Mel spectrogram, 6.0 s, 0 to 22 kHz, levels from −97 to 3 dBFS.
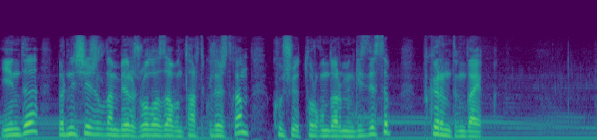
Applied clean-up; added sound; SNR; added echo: none; Musical instrument; 19 dB; none.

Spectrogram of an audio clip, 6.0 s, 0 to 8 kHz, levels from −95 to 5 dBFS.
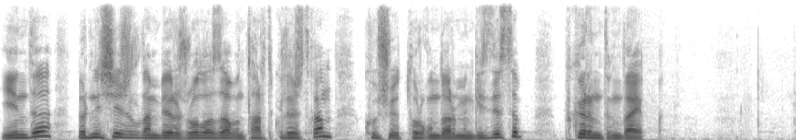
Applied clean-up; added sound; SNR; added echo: none; none; none; none.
